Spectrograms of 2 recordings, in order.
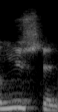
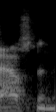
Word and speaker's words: Houston: they look at the sign they go oh Houston Street it's pronounced Houston in New York spelled the same but that's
